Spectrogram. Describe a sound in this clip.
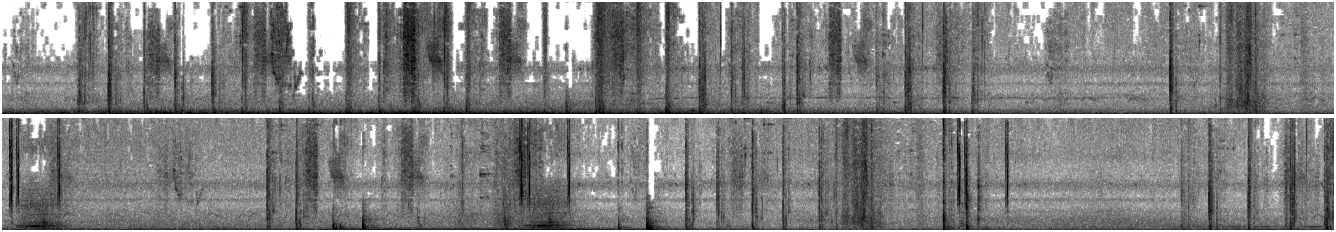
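Footsteps crunch steadily on dirt and gravel.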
